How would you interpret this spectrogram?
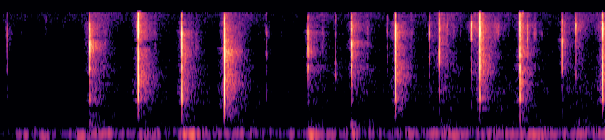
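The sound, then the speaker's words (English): A finger smacks against the eye area over and over, making about a dozen sharp, snappy clicks in an uneven rhythm over a low background hum, with no one talking. “I just use my finger to smack this part of my eye and it makes a really loud noise.”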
